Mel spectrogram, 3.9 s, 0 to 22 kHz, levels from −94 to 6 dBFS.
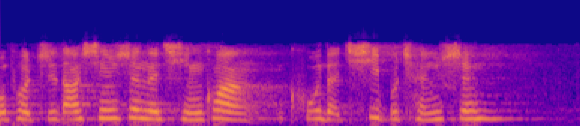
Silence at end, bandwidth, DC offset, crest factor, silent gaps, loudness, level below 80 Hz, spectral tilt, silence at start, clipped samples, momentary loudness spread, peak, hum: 0.4 s; 5.8 kHz; under 0.1%; 18 dB; none; -24 LUFS; -58 dBFS; -6.5 dB/octave; 0 s; under 0.1%; 12 LU; -6 dBFS; none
